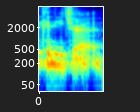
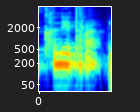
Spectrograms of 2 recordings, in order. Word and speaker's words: Kenitra: I was going to be teaching in a small city called, well, I say Kenitra, but technically the word, how you say it is Kenitra.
